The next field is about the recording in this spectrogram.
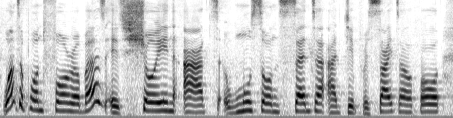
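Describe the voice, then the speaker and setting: A woman's voice: mid-range voice, expressive, a little slow, slight background noise. A middle-aged woman with a Nigerian accent, hosting a conversational talk show interview.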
